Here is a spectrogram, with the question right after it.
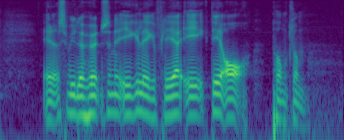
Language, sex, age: Danish, male, 60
